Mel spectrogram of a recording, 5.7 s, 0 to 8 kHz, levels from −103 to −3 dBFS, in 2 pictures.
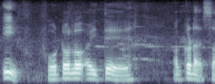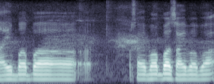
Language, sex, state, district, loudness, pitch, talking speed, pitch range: Telugu, male, Andhra Pradesh, Sri Satya Sai, -17 LUFS, 120 Hz, 75 wpm, 115-130 Hz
